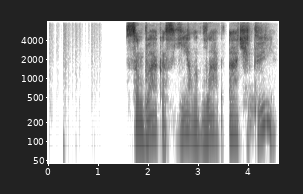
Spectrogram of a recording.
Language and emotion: Russian, neutral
